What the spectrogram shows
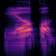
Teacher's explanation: قاف کے اوپر قلقلہ ہوگا اور قاف مستعلیہ میں سے اس لیے قاف کو موٹا پڑھیں گے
